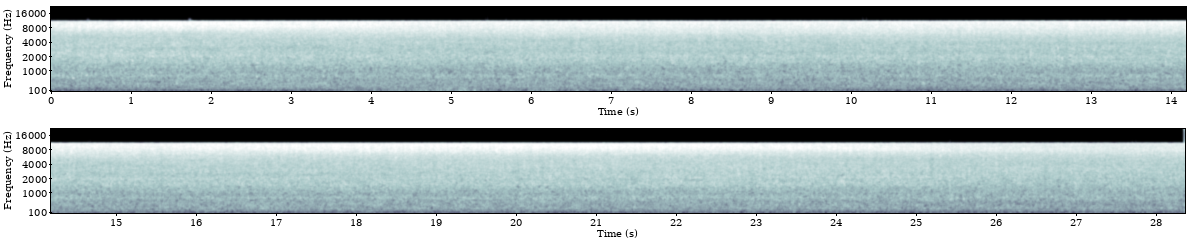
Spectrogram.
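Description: Muddy rainwater runoff rushing and splashing over rocks in a small cascade of a rambla, a normally dry gully, running after heavy rain. The rush is loud and steady throughout.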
